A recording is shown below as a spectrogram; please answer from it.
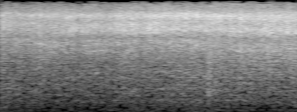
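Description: Potato strips and green beans sizzling steadily in a little oil in a frying pan over a high flame.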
